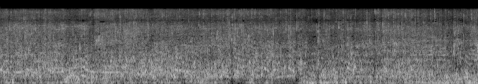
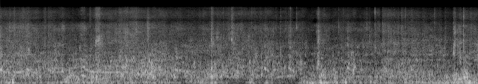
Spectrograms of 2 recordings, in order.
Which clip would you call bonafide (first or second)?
first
